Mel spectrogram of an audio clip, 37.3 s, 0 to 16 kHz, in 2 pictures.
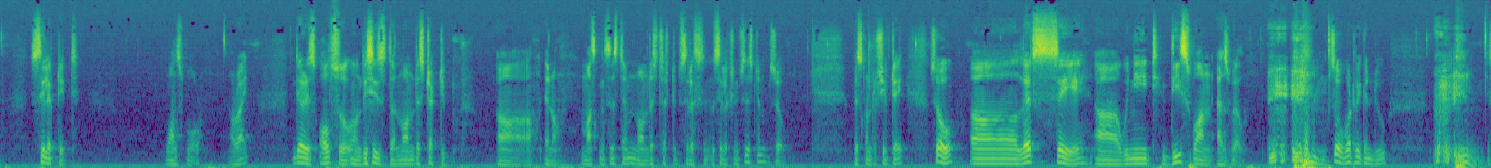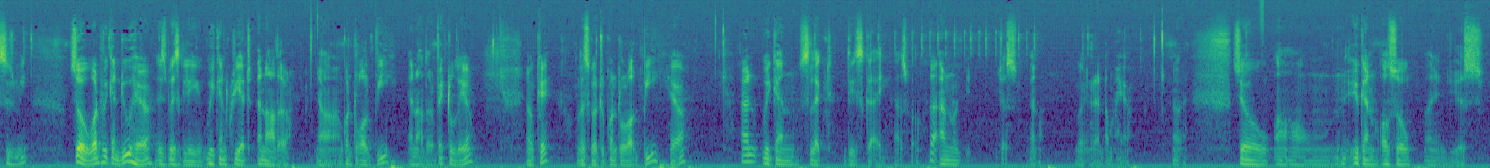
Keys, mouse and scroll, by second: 0.0 scroll up 2, 3.6-4.1 scroll up 2, 10.9 ctrl+shift+a, 11.3 ctrl+shift+scroll up 2, 11.5 ctrl+shift+click, 12.3 click, 15.7 click, 17.7 click, 19.0 click, 20.0 click, 20.4 click, 21.4 click, 23.1 ctrl+alt+v, 24.2 click, 24.9 click, 26.5 ctrl+alt+b, 28.7 click, 29.5-31.8 drag, 32.2 click, 32.7 click, 34.2-35.3 right drag, 35.6 Escape, 37.0 click.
